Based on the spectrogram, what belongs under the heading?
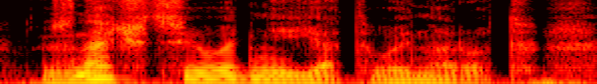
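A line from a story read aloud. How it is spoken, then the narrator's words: Resigned sigh. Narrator (Russian): обреченно вздохнула она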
